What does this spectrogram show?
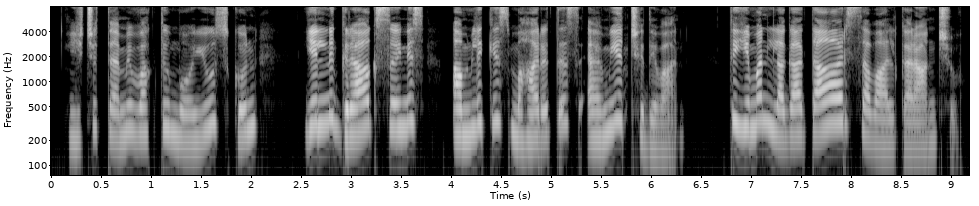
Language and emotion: Kashmiri, sad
